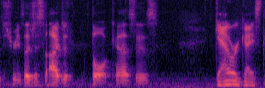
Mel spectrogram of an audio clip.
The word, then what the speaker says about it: Gourgeist: Gourgeist, like gourd. Oh, Gourgeist. Yeah. Not Gour, Gourgeist.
